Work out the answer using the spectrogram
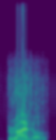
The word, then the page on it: rival: Indian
